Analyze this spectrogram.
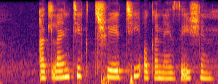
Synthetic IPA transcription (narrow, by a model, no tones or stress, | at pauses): atʰlantʰiktʰritʰiʔɔɡanajzeʃɔn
